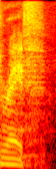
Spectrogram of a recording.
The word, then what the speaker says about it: Ralph: it Rafe is it Rafe fines yes it's pronounced Rafe okay okay he's in that conclave movie which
